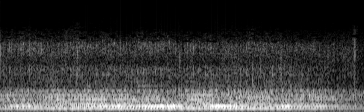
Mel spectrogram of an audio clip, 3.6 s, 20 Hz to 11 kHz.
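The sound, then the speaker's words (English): A steady, loud engine drone of an Army plane flying at 300 miles an hour, with a low, throbbing hum and strong harmonic bands, holding constant without pauses or voices before easing slightly at the very end. “Is there someone lurking in the tail of the Army plane as it roars through the sky at 300 miles an hour?”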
